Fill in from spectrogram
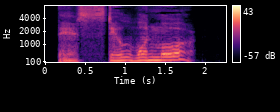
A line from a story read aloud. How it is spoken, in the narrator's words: Raistlin gasped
